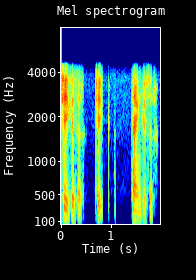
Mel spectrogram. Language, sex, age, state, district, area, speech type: Urdu, male, 18-30, Uttar Pradesh, Saharanpur, urban, conversation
